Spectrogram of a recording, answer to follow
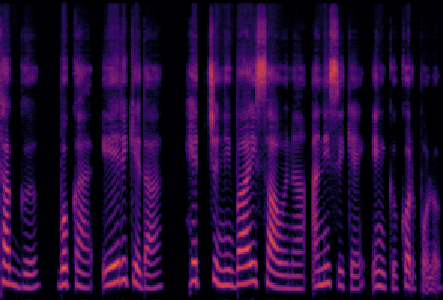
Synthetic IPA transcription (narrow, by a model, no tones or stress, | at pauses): t̪ɐɡːu | bɔkɐeːɾiked̪ɐ | het͡ʃːunibaːjisaːʋunɐɐnisikeeŋkukoɾpo̰ɳṵ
